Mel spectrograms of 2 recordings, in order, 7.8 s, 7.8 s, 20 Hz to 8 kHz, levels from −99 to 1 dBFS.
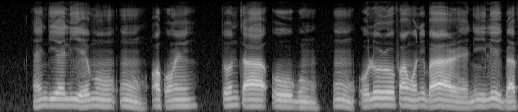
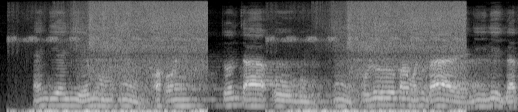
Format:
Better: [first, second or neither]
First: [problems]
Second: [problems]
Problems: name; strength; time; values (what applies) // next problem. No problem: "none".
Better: first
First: none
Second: background sound (Hiss / Insect); 1 dB below the speech // room echo; dies away in 1.6 s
